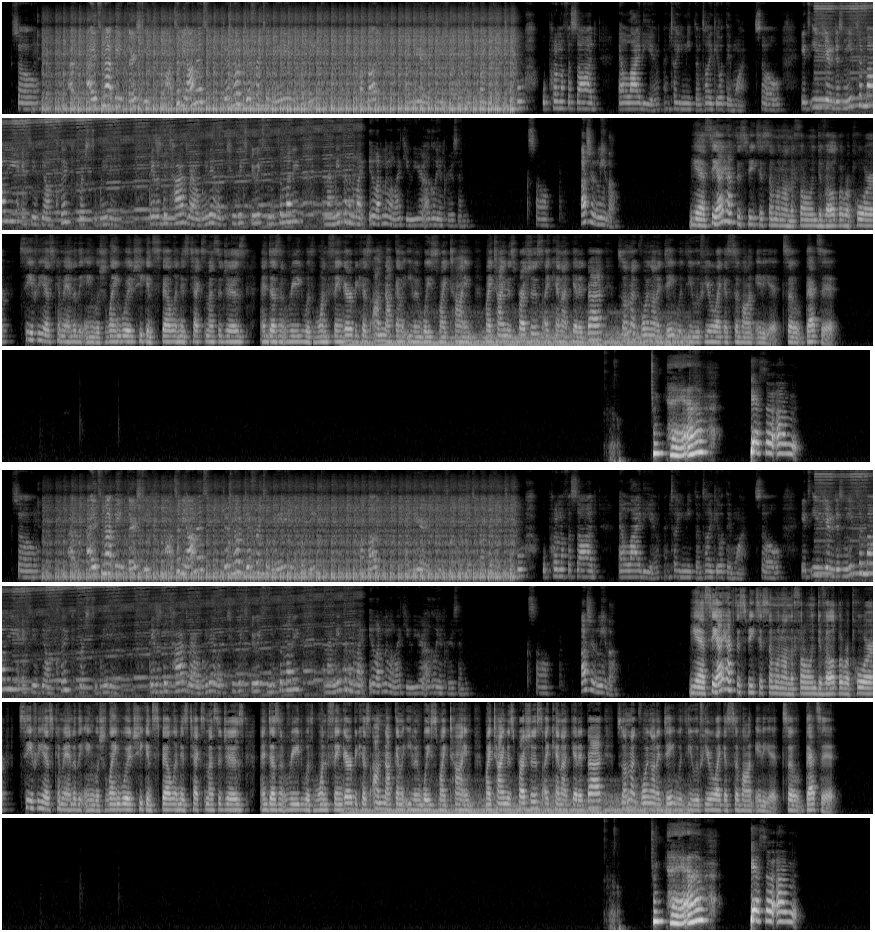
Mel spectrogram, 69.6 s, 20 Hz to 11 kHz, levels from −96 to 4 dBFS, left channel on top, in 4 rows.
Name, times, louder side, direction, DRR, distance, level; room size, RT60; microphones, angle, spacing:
voice 1, 0.2-0.8 1.3-6.5 7.1-7.6 8.0-11.9 12.3-19.8 20.1-26.7 28.0-28.3 29.0-29.7 33.2-33.3, left 2 dB, 25° left, 0.9 m, -39 dB
Snare drum, 0.6-10.4, left 4 dB, 60° left, 0.8 m, -37 dB
sound 1, 16.2-24.6, left 3 dB, 85° left, 2.5 m, -45 dB
voice 2, 31.2-34.9 35.2-39.7 40.0-44.2 44.5-46.8 47.2-51.4, right 4 dB, 80° right, 0.9 m, -32 dB
sound 2, 41.6-48.6, equal, 45° left, 2.3 m, -40 dB
voice 3, 65.3-66.5 67.2-68.2, right 2 dB, 15° right, 0.3 m, -21 dB
7.8 x 3.7 x 4.6 m
head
